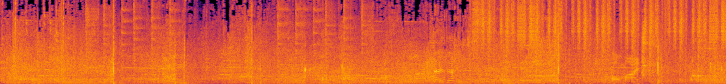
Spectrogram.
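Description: Bowling alley din: background music and voices over bowling balls rolling down the lanes, with a few sharp knocks of balls and pins.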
